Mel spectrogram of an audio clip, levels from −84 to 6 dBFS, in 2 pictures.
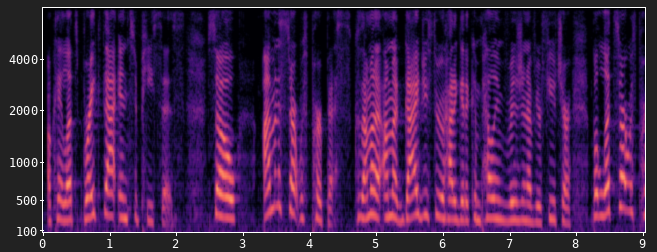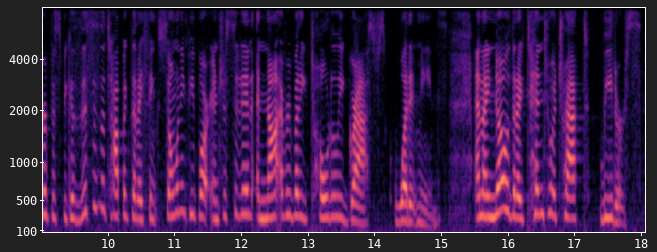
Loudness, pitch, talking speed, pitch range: -23 LUFS, 270 Hz, 215 wpm, 245-305 Hz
